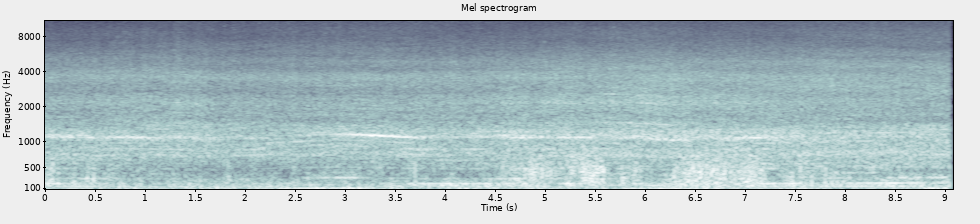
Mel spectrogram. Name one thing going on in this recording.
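A riding lawn mower engine drones steadily close by.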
